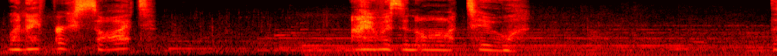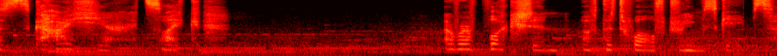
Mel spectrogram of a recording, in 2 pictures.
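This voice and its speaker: High-voiced young guide. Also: female voice, steady tone, takes it slowly, long pauses. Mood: gentle, informative. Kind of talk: scripted game dialogue. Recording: game dialogue over music.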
